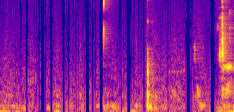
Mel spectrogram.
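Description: Soft game menu blips sound.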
